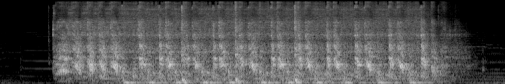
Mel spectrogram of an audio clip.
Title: K1200LT no start 3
